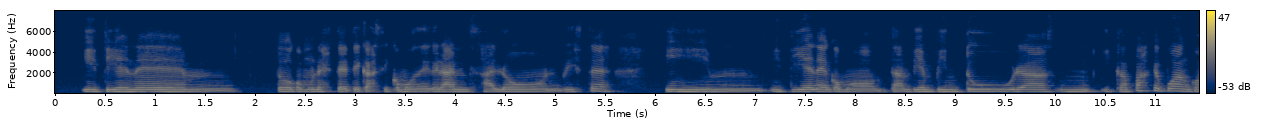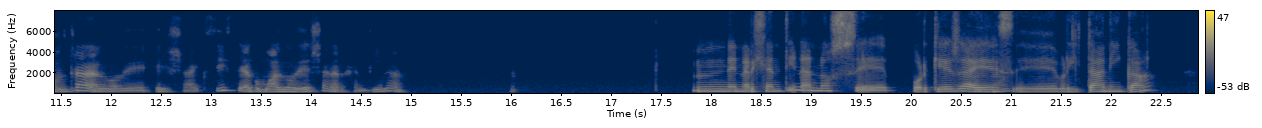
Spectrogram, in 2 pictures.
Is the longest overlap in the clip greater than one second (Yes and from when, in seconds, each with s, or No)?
No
